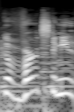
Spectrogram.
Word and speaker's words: Gewürztraminer: It's Gewürztraminer. The W is a V, right? It is.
